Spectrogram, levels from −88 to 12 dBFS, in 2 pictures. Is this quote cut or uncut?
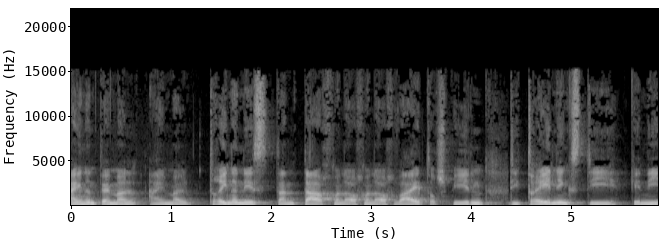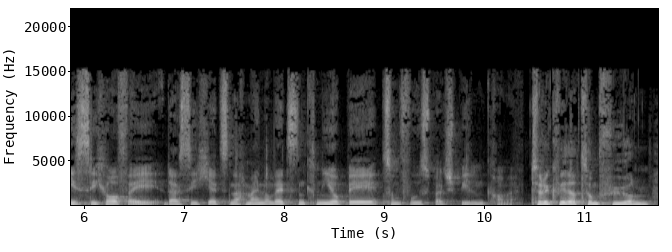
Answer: cut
